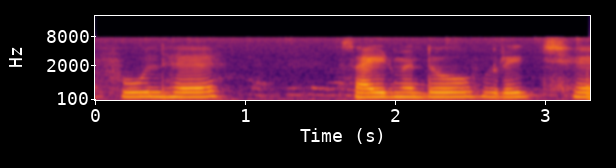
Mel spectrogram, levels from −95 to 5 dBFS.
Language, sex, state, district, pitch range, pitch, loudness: Hindi, female, Jharkhand, Deoghar, 210-220 Hz, 210 Hz, -15 LUFS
